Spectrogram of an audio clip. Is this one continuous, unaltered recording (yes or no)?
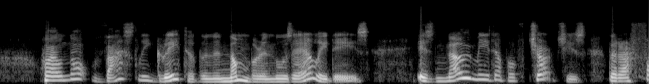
yes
